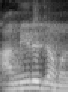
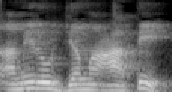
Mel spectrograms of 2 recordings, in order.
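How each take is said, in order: First: It links with 'e' and ends on 't'. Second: It links with 'ul' and ends on 'ti'. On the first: "এটা হচ্ছে উর্দু উচ্চারণ" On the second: "এটা আরবি শব্দ হচ্ছে"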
